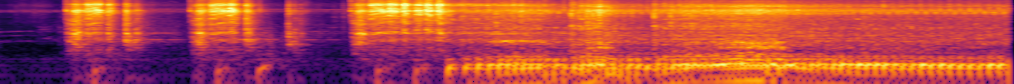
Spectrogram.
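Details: Yamaha Mio scooter: a few short cranking bursts, then it catches and settles into a steady, even idle; normal start and idle.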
